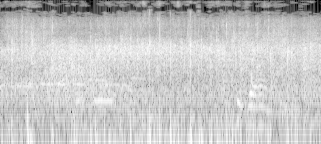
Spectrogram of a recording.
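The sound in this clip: Congregation applause welcoming a preacher to the pulpit, a steady, even wash of clapping that continues without a break for the whole span.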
